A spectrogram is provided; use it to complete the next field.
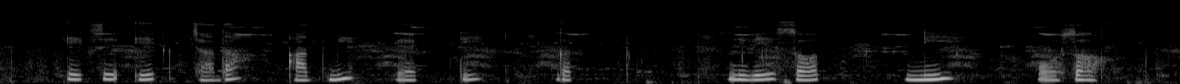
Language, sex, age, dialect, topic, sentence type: Magahi, female, 18-24, Northeastern/Surjapuri, banking, statement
